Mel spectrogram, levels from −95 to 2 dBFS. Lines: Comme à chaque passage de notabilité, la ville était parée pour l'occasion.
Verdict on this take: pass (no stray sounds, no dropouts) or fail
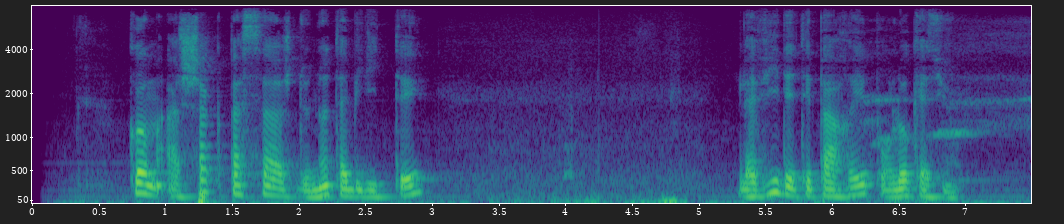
fail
